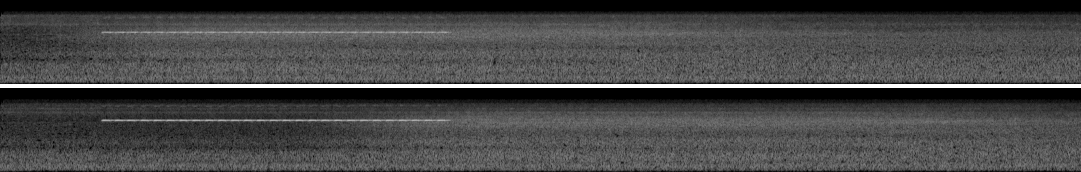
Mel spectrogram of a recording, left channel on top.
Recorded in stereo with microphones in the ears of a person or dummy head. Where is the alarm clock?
30° left (ahead or behind), 2.5 m.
